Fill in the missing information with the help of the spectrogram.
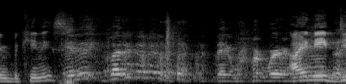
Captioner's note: crowd laughs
